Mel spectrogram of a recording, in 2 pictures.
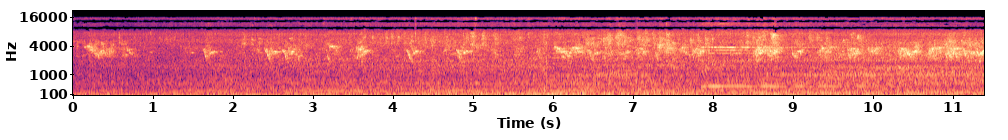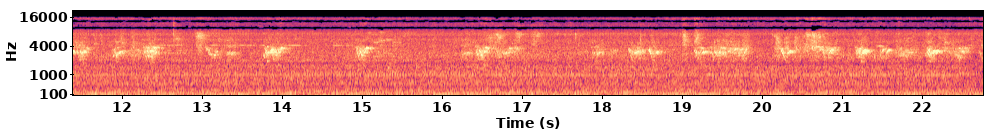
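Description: Small birds chirping, a rapid scatter of short high chirps throughout, over a steady low hum.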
